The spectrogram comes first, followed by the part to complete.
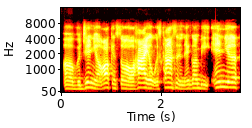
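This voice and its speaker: A young woman, an actress guest in a casual interview, telling stories lively and acting out quoted voices. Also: on the low side, brisk, dull audio. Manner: animated storyteller, acts out quoted voices, laughs often.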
